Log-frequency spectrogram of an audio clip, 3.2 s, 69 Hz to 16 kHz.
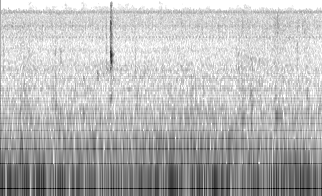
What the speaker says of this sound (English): So I went into 4 low just to climb this hill without tearing it up.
